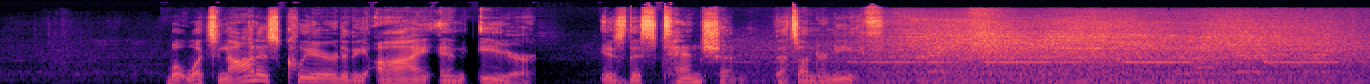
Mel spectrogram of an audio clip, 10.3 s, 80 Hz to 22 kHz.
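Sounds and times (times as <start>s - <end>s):
speech: 1.2s - 7.2s
truck reversing beeper: 5.5s - 10.2s.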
